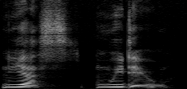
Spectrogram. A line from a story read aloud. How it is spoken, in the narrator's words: Sighing, Shenzhenghao said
